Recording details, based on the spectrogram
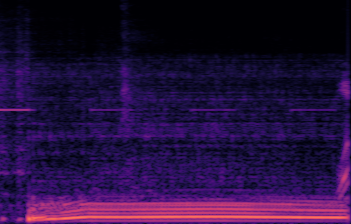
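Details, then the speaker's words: Honda Civic with no pipes after the catalytic converter, before a cat-back install: a deep, loud droning idle with a booming low tone after start-up; open exhaust after the catalytic converter. "Of course, with any exhaust work, especially when you have like no pipes and only catalytic converter, you have to see what it sounds like."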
